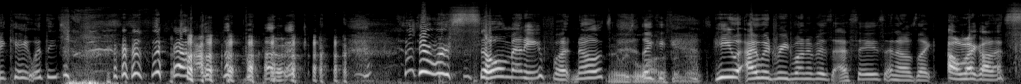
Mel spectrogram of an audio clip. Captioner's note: all laugh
